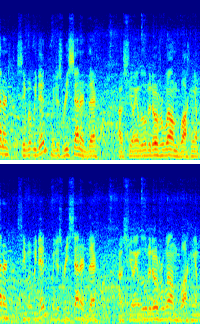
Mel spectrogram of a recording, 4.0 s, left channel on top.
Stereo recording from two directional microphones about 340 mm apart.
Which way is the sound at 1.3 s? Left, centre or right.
Centre.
